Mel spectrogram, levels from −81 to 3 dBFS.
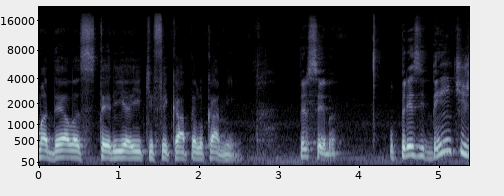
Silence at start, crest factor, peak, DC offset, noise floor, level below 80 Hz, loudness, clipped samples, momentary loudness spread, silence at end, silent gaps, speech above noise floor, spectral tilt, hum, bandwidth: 0 s; 16 dB; -6 dBFS; under 0.1%; -47 dBFS; -54 dBFS; -23 LUFS; under 0.1%; 17 LU; 0 s; none; 25 dB; -6.5 dB/octave; none; 18.5 kHz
